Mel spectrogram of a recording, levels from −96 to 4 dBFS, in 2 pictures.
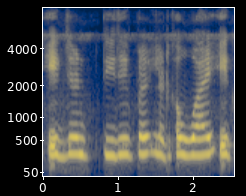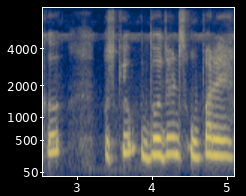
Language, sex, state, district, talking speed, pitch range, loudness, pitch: Hindi, female, Punjab, Kapurthala, 150 wpm, 250-280 Hz, -16 LUFS, 270 Hz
